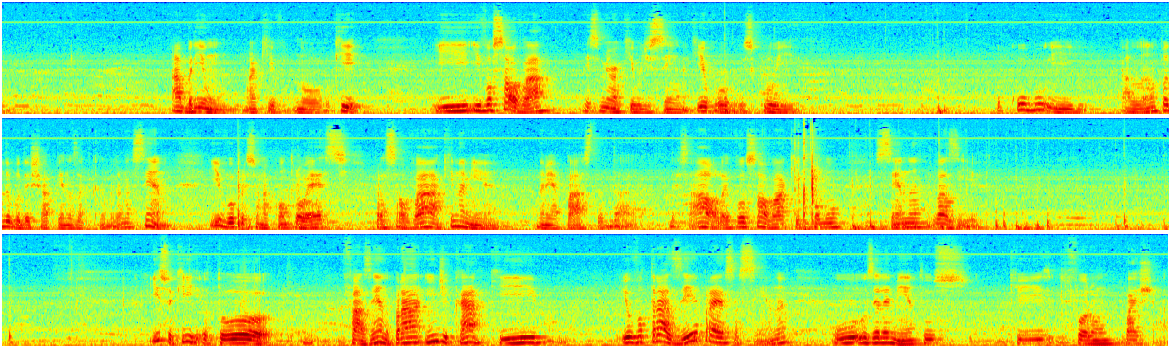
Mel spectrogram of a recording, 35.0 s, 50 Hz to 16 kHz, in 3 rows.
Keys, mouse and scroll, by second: 1.0 click, 2.1 click, 3.4 click, 4.7-7.2 middle drag, 7.2 x, 7.9 click, 8.8 click, 9.4 x, 9.6 click, 10.3-11.9 middle drag, 14.0 ctrl+s, 16.3 click, 18.5 click, 20.2-22.0 typing, 22.8 Return.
